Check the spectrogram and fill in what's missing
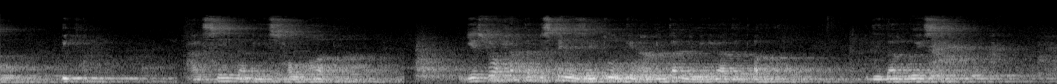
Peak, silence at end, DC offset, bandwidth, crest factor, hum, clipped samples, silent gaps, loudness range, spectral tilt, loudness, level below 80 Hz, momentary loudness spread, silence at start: -2 dBFS; 0 s; under 0.1%; 9.8 kHz; 16 dB; none; under 0.1%; none; 6 LU; -7.5 dB/octave; -18 LUFS; -52 dBFS; 16 LU; 0 s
